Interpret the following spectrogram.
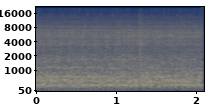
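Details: Citroen XM 3.0 24V idling on a Sun engine analyzer before a cylinder balance test: steady, even hum with no knocks, stumbles or hunting; idle settled.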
